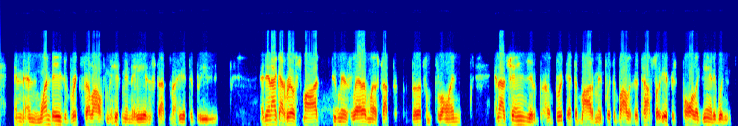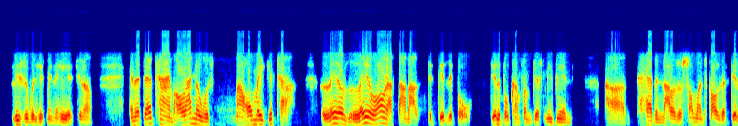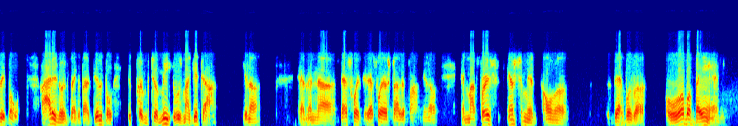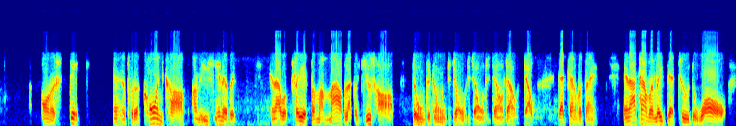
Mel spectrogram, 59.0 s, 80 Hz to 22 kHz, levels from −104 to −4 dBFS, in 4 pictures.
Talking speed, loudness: 200 wpm, -21 LUFS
